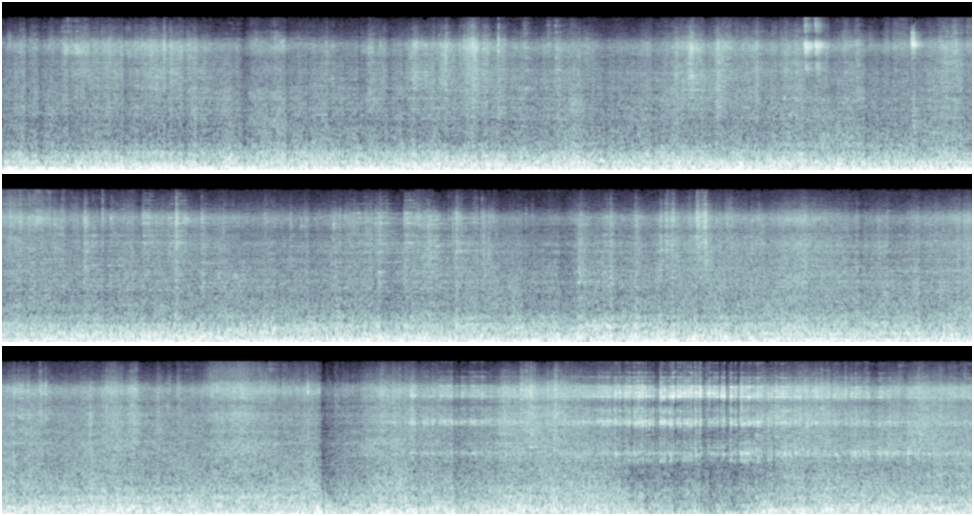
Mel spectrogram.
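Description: Freight cars rolling past on steel wheels: a steady heavy rumble of wheels on the rails with scattered clanks. A thin high-pitched wheel squeal comes in near the end.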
